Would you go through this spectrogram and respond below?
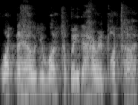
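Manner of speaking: put-on Vietnamese-accented English. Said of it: "I put on my dad's accent".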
